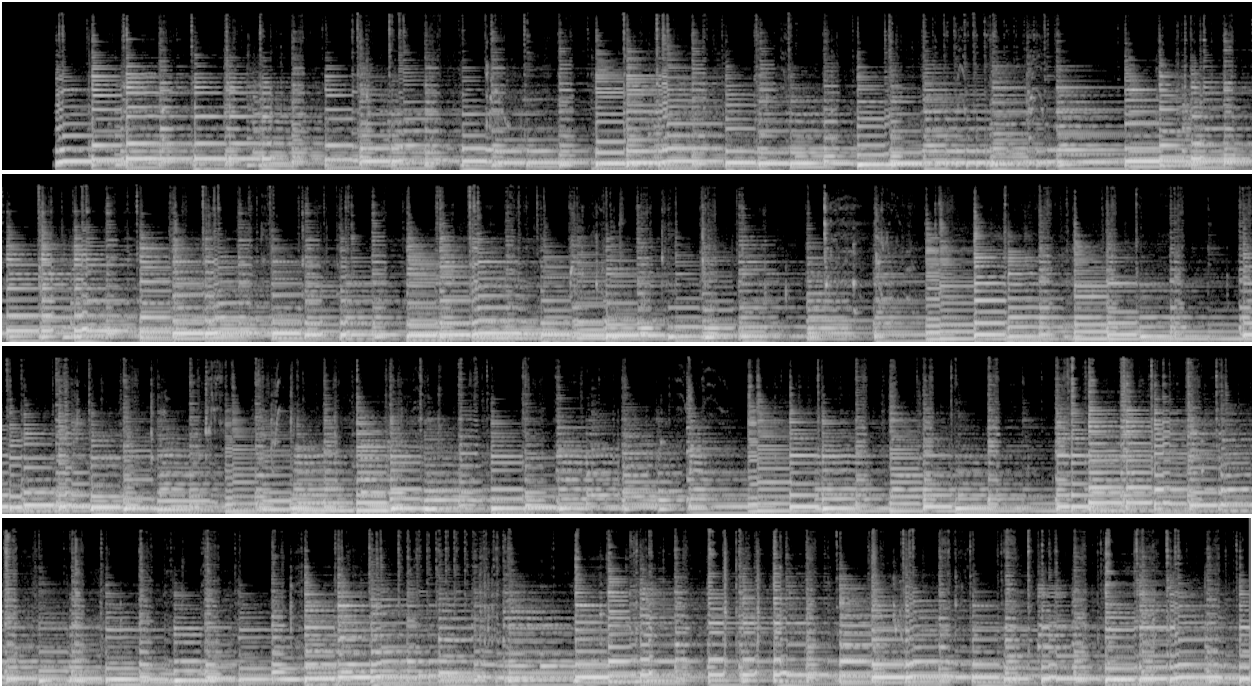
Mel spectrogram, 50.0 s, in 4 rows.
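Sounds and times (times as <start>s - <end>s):
guitar: 0.5s - 49.9s.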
